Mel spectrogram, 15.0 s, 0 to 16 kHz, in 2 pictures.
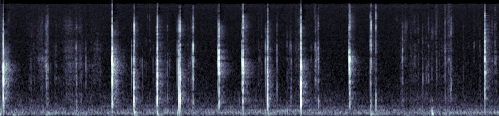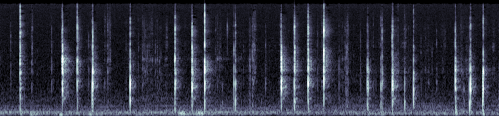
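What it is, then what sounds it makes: Silicone pop-it fidget toy. A rainbow silicone pop-it fidget toy shaped like an Among Us character, with hollow bubbles, is held in the palm while fingertips press and pop the bubbles repeatedly. About 34 short, dry, snappy pops ring out at an uneven pace, each a crisp bright click that dies away almost instantly over a faint soft background.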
